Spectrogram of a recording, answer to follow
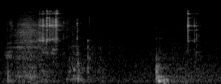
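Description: Handling of a cloth journal and fabric on a tabletop: a brief soft rustle, then a low thump about one and a half seconds in and a light click just before the end.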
